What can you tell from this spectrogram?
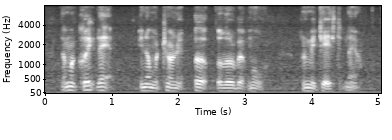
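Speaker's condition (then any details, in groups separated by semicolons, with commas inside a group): Brain bleed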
